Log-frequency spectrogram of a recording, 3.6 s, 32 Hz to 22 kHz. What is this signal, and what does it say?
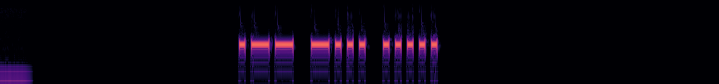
Morse code, heard as a keyed tone, about 40 wpm, 700 Hz. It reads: WB5
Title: USA Call Sign Prefixes - 40wpm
